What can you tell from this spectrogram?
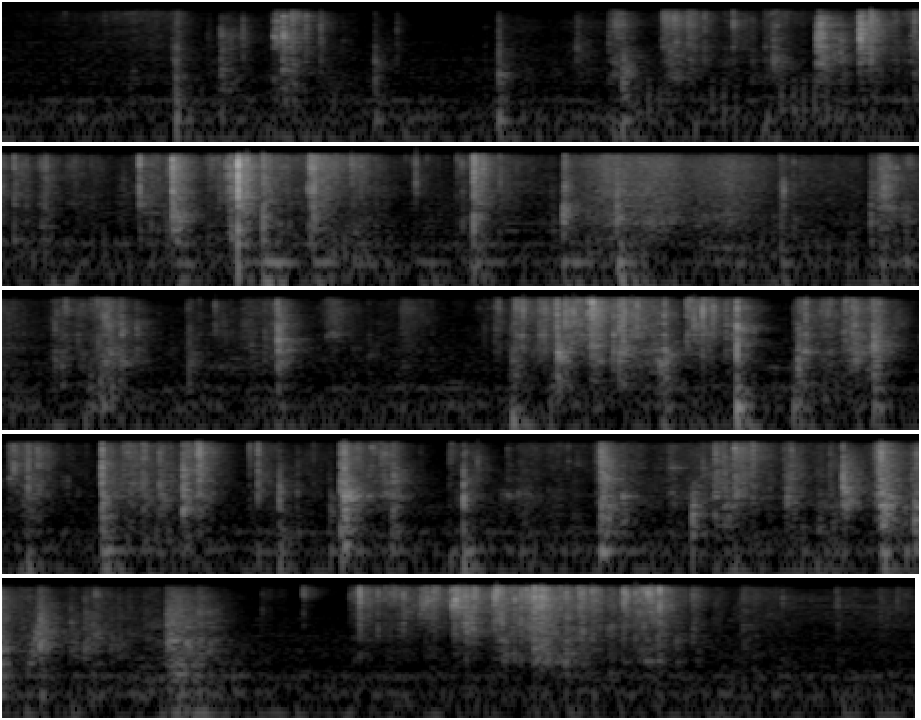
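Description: A cardboard hobby box of hockey trading cards being opened and its foil card packs handled and torn open: irregular crinkling, rustling and sharp paper ticks, busiest through the middle, with a denser crinkling burst near the end as a pack is opened.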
